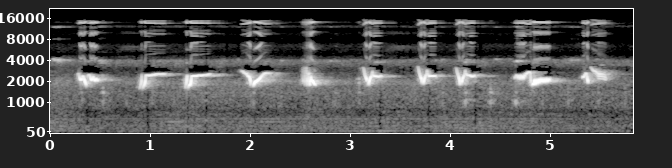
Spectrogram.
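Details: Sabiá-poca, or pale-breasted thrush, delivering about ten short whistled notes, many sharply rising then levelling off, evenly spaced roughly every half second, with no other sound.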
